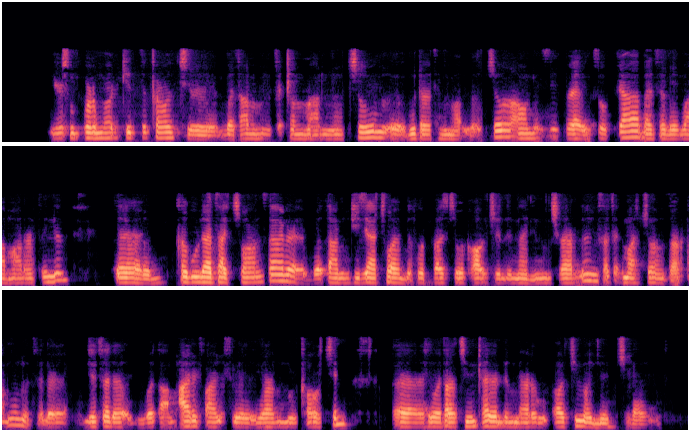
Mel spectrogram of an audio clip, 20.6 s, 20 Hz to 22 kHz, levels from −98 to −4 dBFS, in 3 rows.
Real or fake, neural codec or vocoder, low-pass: fake; codec, 16 kHz in and 24 kHz out, 0.6 kbps, FireRedTTS-2 codec; 5.4 kHz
